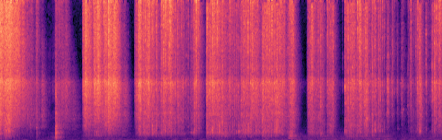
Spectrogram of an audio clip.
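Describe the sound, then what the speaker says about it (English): Aluminum foil crinkles and crumples in bursts of crackling as it is pressed over a dish of cabbage rolls, close and fairly loud, with short pauses between handling and a faint steady hum beneath. "I'm going to cover it with some aluminum foil"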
